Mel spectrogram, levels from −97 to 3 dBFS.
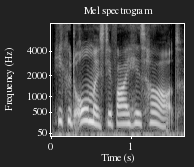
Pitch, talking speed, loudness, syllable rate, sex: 250 Hz, 215 wpm, -17 LUFS, 5.1 syllables/s, female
